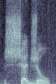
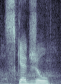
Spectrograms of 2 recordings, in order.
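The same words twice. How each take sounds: First: The word begins with an 'sh' sound. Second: The word begins with an 'sk' sound. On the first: This is the British form. "schedule in the U K" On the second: This is the American form. "schedule in the U S"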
